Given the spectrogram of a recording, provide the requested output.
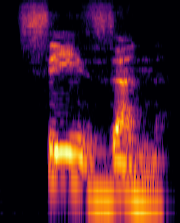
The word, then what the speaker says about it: season: Season, season. Aquí tenemos una S al principio de la palabra y recuerden que al principio siempre es sorda.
